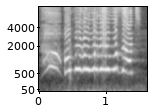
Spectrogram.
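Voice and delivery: high, loud, panicked demands; gasp, then cry out in alarm over and over; frightened shouting. Real, not acted. Frightened by a jump in game.

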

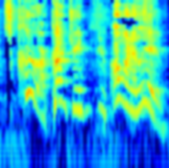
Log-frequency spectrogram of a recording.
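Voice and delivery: high, loud panicked yell; Mansley screaming to save himself; cowardly scream. Retold or imitated. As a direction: shriek it like a coward. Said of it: "read it in character of all the".

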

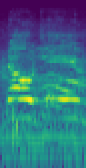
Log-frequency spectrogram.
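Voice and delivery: loud, high cry of dismay; dismayed shout. Real, not acted. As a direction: yell as your buddy falls. Marine Dave dies in fight.

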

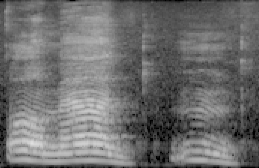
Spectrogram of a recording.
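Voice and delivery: talking while chewing; words muffled by food; mouth full. Real, not acted. Seen 0: Bit donut at -5; cheeks puffed, chewing while speaking.

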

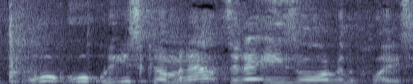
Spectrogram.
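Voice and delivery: high eager voice; rising thrill as he moves; excited. Real, not acted. Snake suddenly comes out.

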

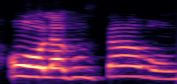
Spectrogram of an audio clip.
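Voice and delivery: loud, high, stretched-out hello; excited greeting. Real, not acted. Streamer spotting Gustavo in the live chat, excited greeting. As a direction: call out a big, slow hello. Greets a viewer who joined.

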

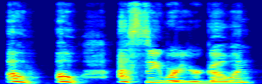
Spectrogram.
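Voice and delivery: loud eager burst; excited. Acted. Mater catching Lightning's idea, loud. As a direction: jump in thrilled as it clicks. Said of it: "Mater bounced up and down".

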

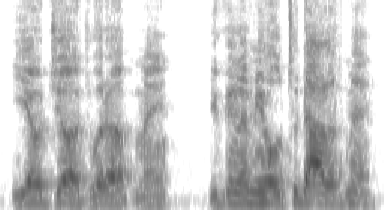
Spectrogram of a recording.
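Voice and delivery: put-on easy New York accent, asking to borrow. Showing how New York talks, a low New York accent. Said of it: "how New York talk?".

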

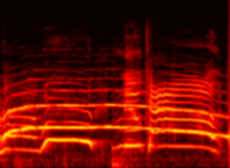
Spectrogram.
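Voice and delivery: high, loud woo of joy; thrilled new-couch cheer; excited cheer. Real, not acted.

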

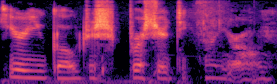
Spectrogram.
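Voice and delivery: sneaky whispered aside; whispering. Pretend. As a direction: whisper it so nobody hears. Sneaky dentist mutters aside.

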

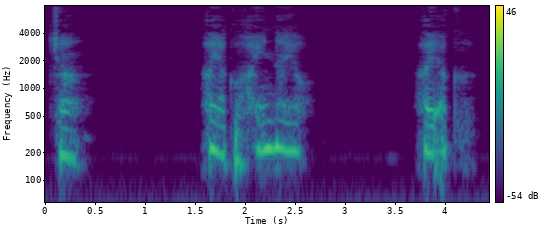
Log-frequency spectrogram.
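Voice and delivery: urgent whisper to father. Retold or imitated. Son whispering to his father in the dark to come in. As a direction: hiss him inside, hurry, keep quiet. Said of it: "俺は低い声で呼ぶんだ。".

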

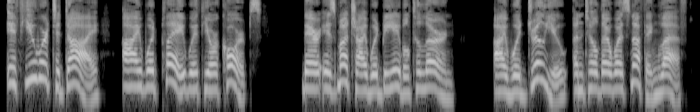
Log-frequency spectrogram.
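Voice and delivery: flat mechanical robot voice. A narrator's reading. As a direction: deliver it like a cold machine. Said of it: "In a flat, mechanical voice".

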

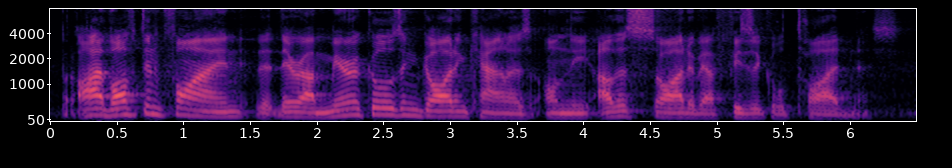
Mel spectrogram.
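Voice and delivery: normal talking voice

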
